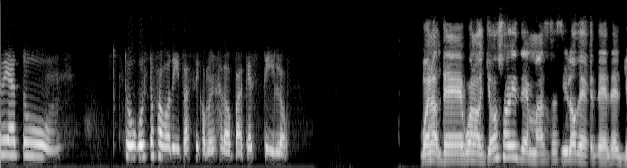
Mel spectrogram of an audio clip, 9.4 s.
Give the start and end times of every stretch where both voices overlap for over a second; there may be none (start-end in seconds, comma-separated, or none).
none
